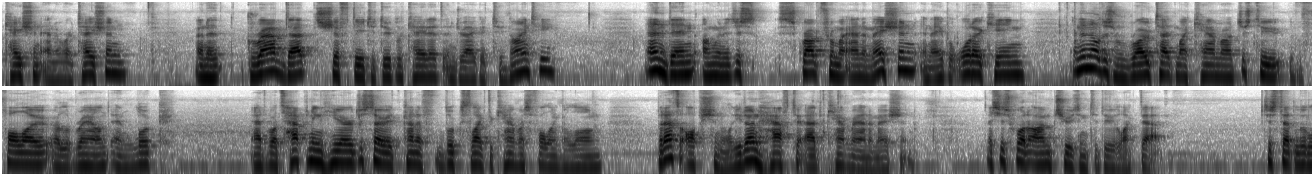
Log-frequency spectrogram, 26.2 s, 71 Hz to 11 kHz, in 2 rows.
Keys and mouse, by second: 3.3 shift+d, 5.2-5.6 drag, 5.6-13.7 right drag, 6.3-9.3 drag, 6.3-9.3 middle drag, 10.5 r, 13.7-18.4 middle drag, 16.2 r, 18.8-19.7 shift+drag, 19.9-20.5 drag, 21.3 space.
